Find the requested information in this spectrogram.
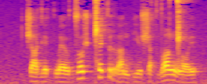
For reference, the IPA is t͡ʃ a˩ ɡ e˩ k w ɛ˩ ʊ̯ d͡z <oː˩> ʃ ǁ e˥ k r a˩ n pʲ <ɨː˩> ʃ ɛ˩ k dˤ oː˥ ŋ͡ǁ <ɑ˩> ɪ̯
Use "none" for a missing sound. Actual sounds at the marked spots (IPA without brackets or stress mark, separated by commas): oː˥, ɨː˩, ɔ˩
